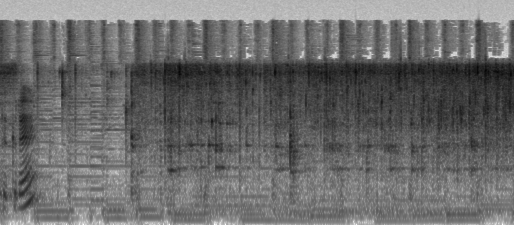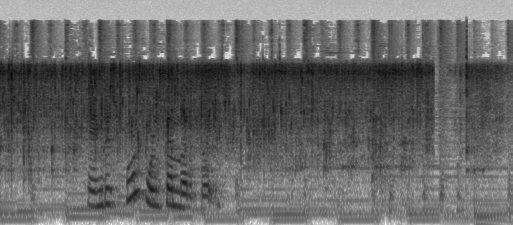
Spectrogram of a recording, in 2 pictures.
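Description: Mustard seeds sizzling and crackling in hot oil in a kadai: a tempering (tadka). The sizzle starts about a second in and cuts off shortly before the end. Urad dal is added and stirred in with a wooden spatula partway through.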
